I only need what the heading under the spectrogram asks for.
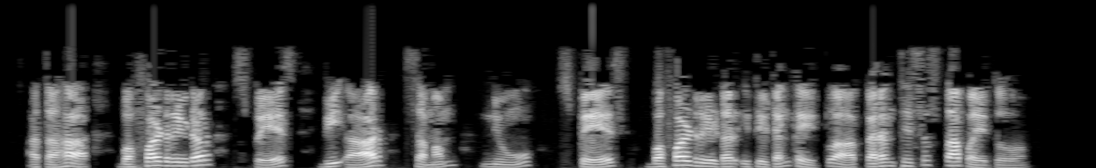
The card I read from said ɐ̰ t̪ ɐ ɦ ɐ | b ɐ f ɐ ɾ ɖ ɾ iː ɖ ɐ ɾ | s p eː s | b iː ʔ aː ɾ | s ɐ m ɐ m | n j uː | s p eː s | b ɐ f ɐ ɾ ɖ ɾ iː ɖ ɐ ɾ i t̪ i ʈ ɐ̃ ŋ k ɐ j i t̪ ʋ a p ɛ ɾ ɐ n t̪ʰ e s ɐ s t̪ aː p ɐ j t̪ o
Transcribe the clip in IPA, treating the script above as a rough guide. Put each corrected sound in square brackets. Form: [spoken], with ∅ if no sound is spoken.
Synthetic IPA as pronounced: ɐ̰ t̪ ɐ ɦ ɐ | b ɐ f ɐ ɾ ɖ ɾ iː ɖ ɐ ɾ | s p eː s | b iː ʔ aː ɾ | s ɐ m ɐ m | n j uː | s p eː s | b ɐ f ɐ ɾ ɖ ɾ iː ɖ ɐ ɾ i t̪ i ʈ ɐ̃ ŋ k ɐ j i t̪ ʋ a p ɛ ɾ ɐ n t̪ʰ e s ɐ s t̪ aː p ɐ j t̪ o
